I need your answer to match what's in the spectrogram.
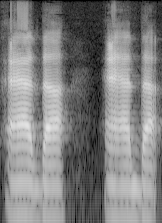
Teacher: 个 t 失去爆破了，因为 t 是爆破音，后面 the 又是其他辅音开头，所以 at the at the 那个 at 舌尖点一下就不发音了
